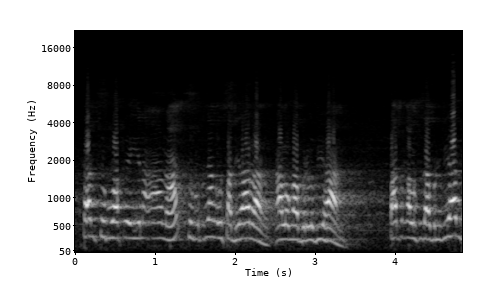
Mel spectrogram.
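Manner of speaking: ordinary talk, nothing marked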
